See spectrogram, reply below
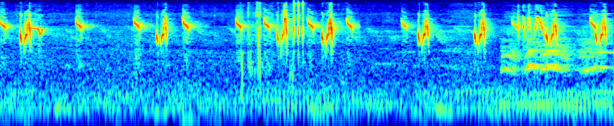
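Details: Bar-winged prinia in busy, lively song for training captive birds: high flat-then-falling whistles alternating with steep sweeps, phrases repeated in quick succession, a denser burst near the middle and a harsher chatter toward the end.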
